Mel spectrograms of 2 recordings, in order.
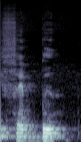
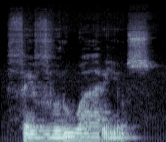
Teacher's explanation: This B is too harsh for Greek, which is a southerner language. We make it more suave. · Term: The B turns to V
